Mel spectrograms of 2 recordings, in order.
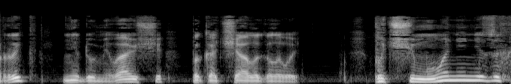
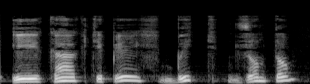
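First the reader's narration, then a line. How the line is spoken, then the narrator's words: Soft. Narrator (Russian): мягко спросила Роза Рык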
